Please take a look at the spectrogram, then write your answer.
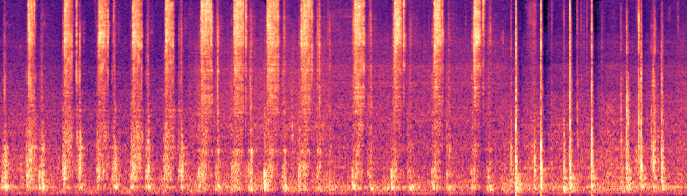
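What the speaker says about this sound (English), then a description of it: "And now we can reinstall all the screws." Screws being driven back into the plastic interior trim panels of a Volvo XC liftgate (rear hatch door), a steady run of sharp, rapid clicking ratchet bursts, close and fairly loud, with no talking.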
